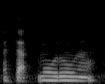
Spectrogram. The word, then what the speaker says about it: أتأمرون: أتأمروا, ru, you have to stretch this. أتأمرون, not أتأمرون الناس. أتأمرون الناس, because this is waw madda. Waw is silent, before that there is madda, so you have to stretch it.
